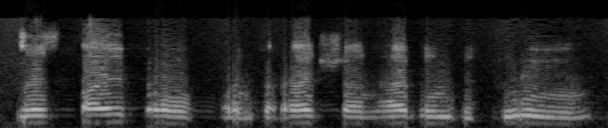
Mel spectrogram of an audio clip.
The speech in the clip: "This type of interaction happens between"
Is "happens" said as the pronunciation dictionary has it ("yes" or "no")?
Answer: no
